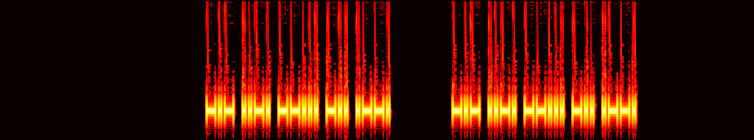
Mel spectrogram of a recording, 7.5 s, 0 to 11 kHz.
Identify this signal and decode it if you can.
Morse code, heard as a keyed tone, about 40 wpm, 700 Hz. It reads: KF7DP KF7DP
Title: USA Call Signs - 5 Characters - Repeated 2x - 40wpm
